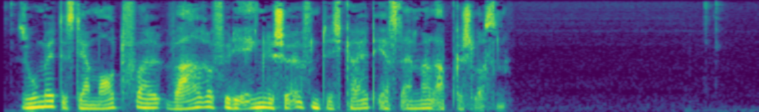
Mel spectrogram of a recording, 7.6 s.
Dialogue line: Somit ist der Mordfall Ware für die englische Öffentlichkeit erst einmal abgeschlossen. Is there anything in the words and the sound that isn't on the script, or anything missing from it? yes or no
no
